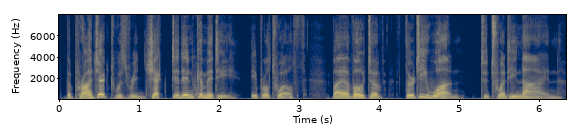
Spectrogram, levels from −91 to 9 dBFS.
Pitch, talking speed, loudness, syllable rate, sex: 140 Hz, 160 wpm, -19 LUFS, 5.0 syllables/s, male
